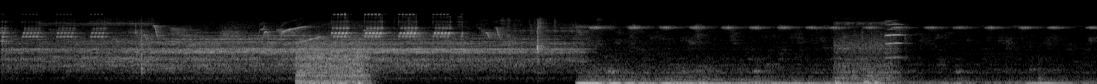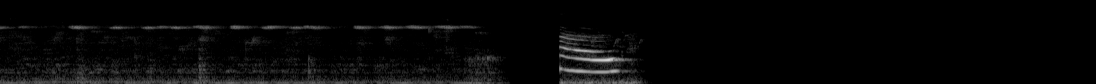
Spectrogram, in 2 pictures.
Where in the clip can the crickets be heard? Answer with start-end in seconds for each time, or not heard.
0.0-16.0.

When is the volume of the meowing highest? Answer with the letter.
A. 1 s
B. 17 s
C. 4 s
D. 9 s
B.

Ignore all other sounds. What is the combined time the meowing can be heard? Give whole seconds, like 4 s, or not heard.
2 s.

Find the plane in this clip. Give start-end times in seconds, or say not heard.
not heard.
